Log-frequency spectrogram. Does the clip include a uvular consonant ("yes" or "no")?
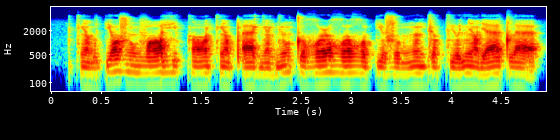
yes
